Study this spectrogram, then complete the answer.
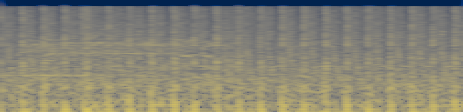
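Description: Rapid automatic gunfire from a shooter video game rattles in a dense, continuous burst of sharp shots, steady and fairly loud with no talking over it.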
